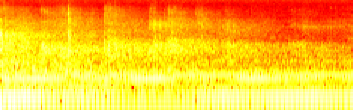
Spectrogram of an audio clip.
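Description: A worship band's chord held steady and slowly fading, a few sustained low notes ringing together.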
